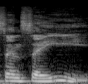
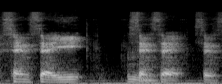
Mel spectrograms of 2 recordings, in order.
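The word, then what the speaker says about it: 先生: You would read it as sensei because you see e, so you're like, oh, so that's read as sensei, but it's not. It's sensei.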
